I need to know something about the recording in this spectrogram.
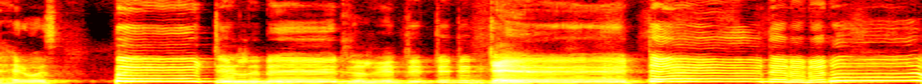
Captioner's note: vocalizes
